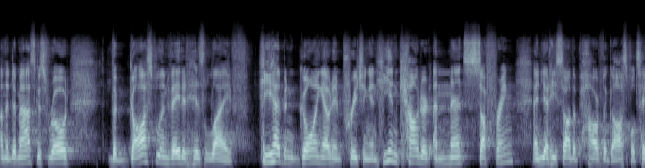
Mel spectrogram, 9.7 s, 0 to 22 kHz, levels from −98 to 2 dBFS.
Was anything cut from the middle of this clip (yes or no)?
yes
